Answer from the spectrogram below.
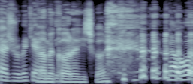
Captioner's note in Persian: خنده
